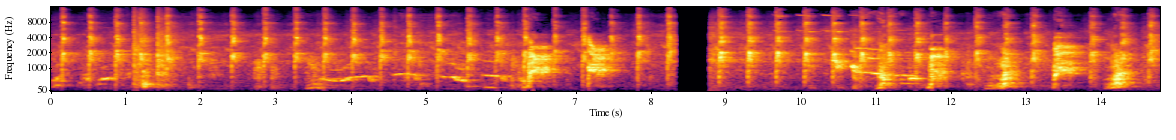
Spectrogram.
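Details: English Springer Spaniel puppy named Lucky barking repeatedly, short sharp yaps coming more than once a second, mixed with higher whining whimpers between bursts and a brief break midway.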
